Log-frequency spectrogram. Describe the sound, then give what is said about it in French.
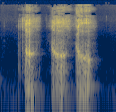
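Three nasal, snorting grunts in quick succession, a person imitating a pig through the nose in the silence of a game of playing dead, loud with brief gaps between each and nothing else around them. “… grogne comme un cochon avec son nez”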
